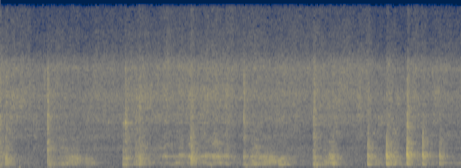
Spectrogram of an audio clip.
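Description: Wooden spatula stirring and scraping a thick spice paste in a kadai, the paste sizzling as it fries down, with irregular knocks of the spatula against the pan that come more often in the second half.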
